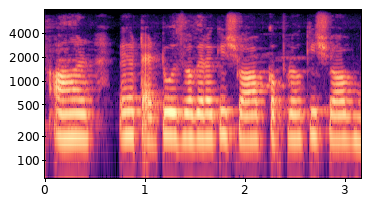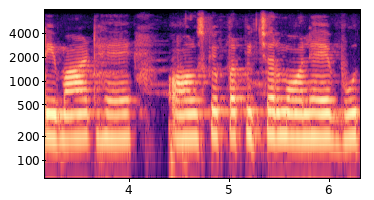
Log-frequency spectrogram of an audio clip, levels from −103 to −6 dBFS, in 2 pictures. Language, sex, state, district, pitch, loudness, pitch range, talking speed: Hindi, female, Rajasthan, Jaipur, 195 Hz, -16 LUFS, 190-200 Hz, 190 wpm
